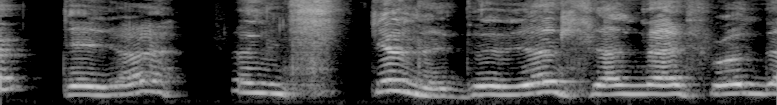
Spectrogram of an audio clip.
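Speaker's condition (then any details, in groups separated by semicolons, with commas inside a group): Cerebral palsy; spastic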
